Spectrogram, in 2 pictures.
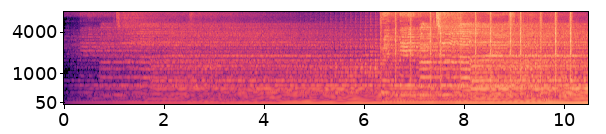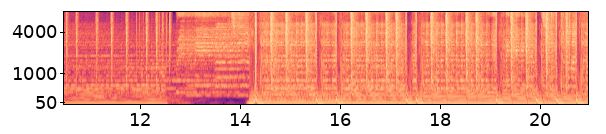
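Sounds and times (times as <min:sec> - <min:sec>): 
phonk music: 0:05.2 - 0:20.9.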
